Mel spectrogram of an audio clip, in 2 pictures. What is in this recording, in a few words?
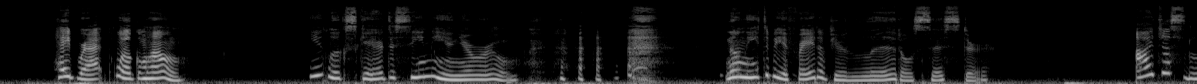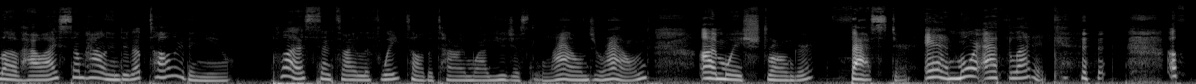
Bass Boost; voice acted stories; your sister… (With Bass Boost)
